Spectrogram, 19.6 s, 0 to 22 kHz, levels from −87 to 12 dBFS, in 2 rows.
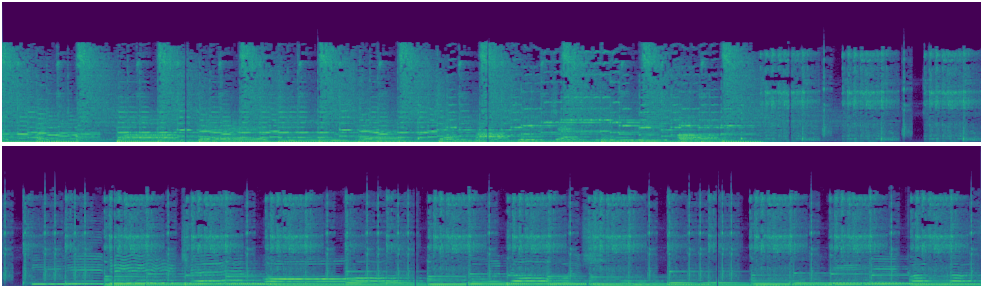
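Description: The audio has a gap between chunks every 3 s: silences of about 21 ms at 1.83–1.85, 4.85–4.87, 7.87–7.89, 10.89–10.91, 13.91–13.93 and 16.93–16.96 s. Each chunk plays complete, but silence sits at every join, which fits codec padding added to each chunk.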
